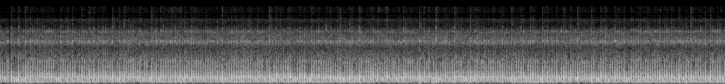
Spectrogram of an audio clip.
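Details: Chainsaw, apparently an XL Super XL Automatic, with all-factory unmodified exhaust, warming up after first getting it running: an even, steady two-stroke buzz with no misses or surging; pretty quiet and purring along nicely.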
